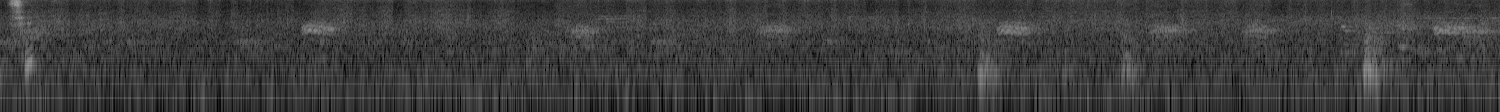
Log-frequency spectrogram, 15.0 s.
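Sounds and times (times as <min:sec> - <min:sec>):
bird cawing: 0:03.0 - 0:03.5, 0:05.6 - 0:06.2, 0:07.6 - 0:08.1, 0:09.9 - 0:10.6, 0:11.4 - 0:12.9, 0:14.3 - 0:15.0.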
